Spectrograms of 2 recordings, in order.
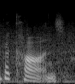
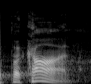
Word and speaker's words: pecan: The plan, launched in the aftermath of China implementing increased tariffs against the industry, includes the new marketing slogan, American Pecans, the original supernut.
